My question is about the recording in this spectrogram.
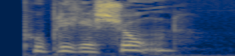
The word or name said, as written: publikation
